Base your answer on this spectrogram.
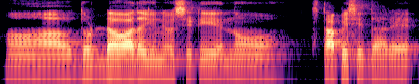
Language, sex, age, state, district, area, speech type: Kannada, male, 18-30, Karnataka, Tumkur, urban, spontaneous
